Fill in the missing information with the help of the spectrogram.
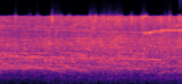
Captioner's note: cheering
